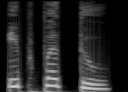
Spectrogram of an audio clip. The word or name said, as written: ಈಪ್ಪತ್ತು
